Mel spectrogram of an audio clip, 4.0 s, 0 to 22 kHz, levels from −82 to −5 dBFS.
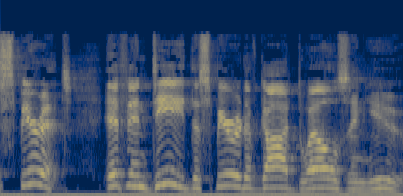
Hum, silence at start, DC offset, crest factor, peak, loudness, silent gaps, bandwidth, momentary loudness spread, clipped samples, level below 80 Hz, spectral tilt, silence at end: none; 0 s; 1%; 16 dB; -12 dBFS; -26 LUFS; none; 11 kHz; 11 LU; under 0.1%; -60 dBFS; -1.5 dB/octave; 0 s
